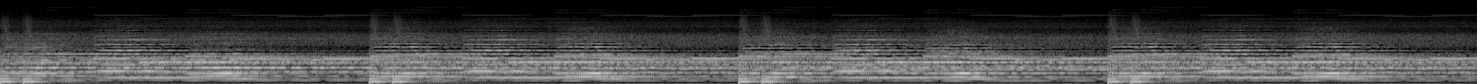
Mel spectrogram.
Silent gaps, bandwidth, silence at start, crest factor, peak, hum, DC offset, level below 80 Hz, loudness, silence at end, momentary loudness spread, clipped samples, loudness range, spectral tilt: none; 16 kHz; 0 s; 16 dB; -6 dBFS; none; 0.3%; -50 dBFS; -21 LUFS; 0 s; 6 LU; under 0.1%; 1 LU; -6 dB/octave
